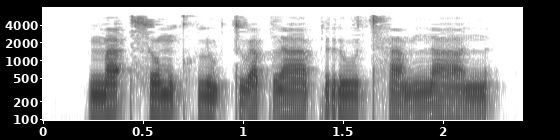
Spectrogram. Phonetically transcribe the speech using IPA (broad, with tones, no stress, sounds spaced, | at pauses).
m a˥˩ ʔ s o˥˩ m kʰ l u˥˩ ʔ t u˩˦ a̯ p l aː˧ p r uː˥˩ tʰ a˩˦ m n a˨˩ n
